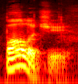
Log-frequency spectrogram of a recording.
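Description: The first vowel is flattened to a long 'ar'. "She said barlogy"

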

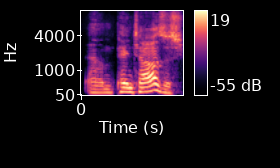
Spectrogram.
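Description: The name is said with Australian pronunciation. "that's the Australian pronunciation"

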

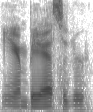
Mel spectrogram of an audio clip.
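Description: It is said in a Michigan accent.

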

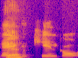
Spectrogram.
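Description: The name is pronounced the Danish way. "säger man på danska"

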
